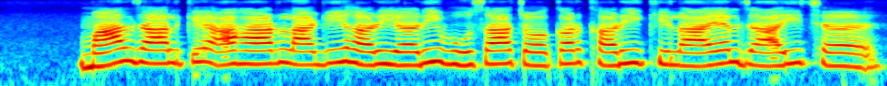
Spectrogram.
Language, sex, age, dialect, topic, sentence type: Magahi, female, 18-24, Western, agriculture, statement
